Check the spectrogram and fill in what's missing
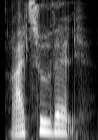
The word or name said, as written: retsudvalg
